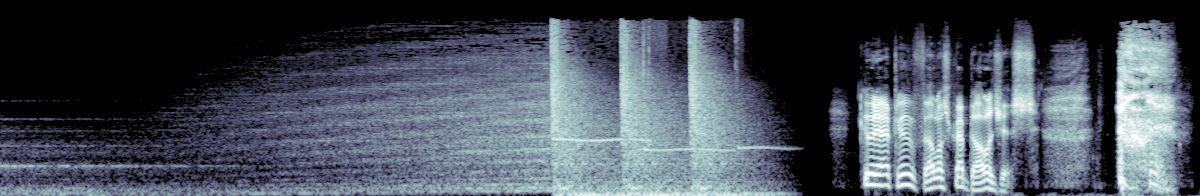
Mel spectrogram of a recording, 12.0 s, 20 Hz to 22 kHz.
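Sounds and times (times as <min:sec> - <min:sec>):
deep bass hit: 0:00.0 - 0:08.0
rushing swell effect: 0:01.2 - 0:08.0.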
